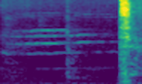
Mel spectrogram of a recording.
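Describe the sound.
A single cat meow, a drawn-out tonal cry lasting most of a second, ending in a short, harsher burst of noise. Fairly quiet and heard on its own, with no talking.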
